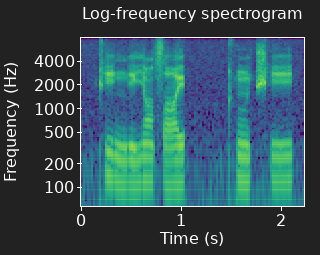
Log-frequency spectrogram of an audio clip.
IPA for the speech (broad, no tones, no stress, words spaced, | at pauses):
ʈʰiŋi jə̃sˤe | ʈʰũt͡ʃʰi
